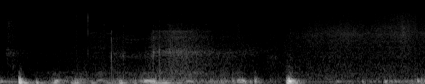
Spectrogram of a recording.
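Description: Irregular dull low thumps picked up by a desk microphone, with one sharper knock about three seconds in.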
